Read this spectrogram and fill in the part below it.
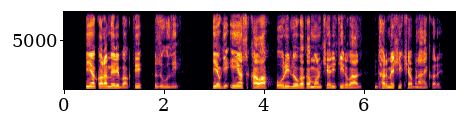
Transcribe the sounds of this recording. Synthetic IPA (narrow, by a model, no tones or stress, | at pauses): t̪ɪ̃jãkɔɾameːɾibʱɐɡt̪i | pʰɐzuːlḭ | kɪ̃jõːk̬iʔɪ̃jãsɐ̥kʰaːʋahoːɾiloːɡãkamɔ̃ɽ̃t͡ʃʰɛɾit̪iɾʋaːd͡z | d̪ʱɐɾmɛ̃ʃɪkʃabɐɽ̃aːɛkɔɾɛ̰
